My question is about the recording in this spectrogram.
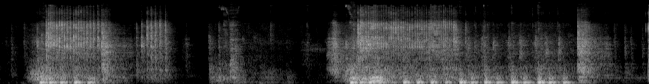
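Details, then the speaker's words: TVS StarCity 110 petrol bike in rainy weather, electric start dead, so kick-started: catches into a few seconds of rough firing, then stalls even when revved; spark plug leaking current, causing no-start. "இதான் complaint. Race பண்ணாலும் வண்டி ஸ்டார்ட்டே ஆகல"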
